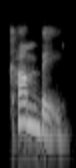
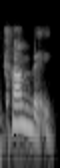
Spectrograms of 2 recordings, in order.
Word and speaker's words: Combahee: years come to know is pronounced correctly as Combahee, as if it has two syllables and no O. See, it's pronounced as if it spells C-U-M or K-U-M-B-E-E, Combahee.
